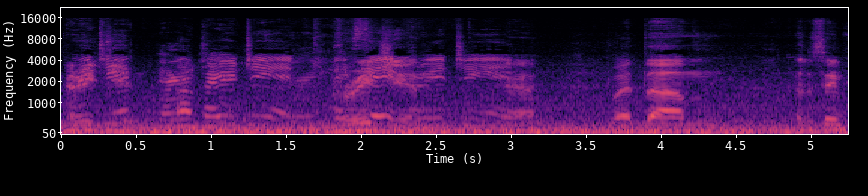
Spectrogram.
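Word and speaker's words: Peregian: was called Perigian Beach, which sounds like Legian Beach in Bali. How do you say it? Perigian? Perigian.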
